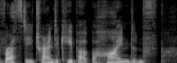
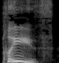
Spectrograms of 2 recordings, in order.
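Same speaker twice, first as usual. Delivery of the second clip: desperate plea, higher and louder; begging; 10 semitones higher, 6 dB louder than usual. Acted. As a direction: beg them, at the end of your rope. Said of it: "Kyra begged, frustrated and desperate".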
